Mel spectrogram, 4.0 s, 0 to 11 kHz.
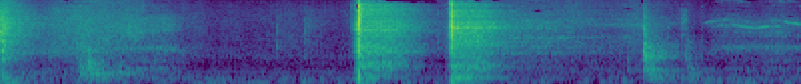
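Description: Two sharp metallic clicks about half a second apart from a click-type torque wrench on a long extension, signalling that the subframe bolt has reached its set torque of 74 ft-lb.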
